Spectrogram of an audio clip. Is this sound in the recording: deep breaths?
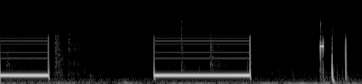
no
